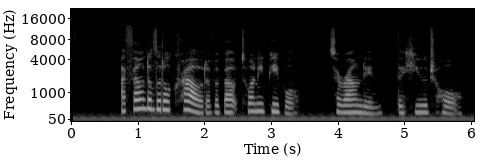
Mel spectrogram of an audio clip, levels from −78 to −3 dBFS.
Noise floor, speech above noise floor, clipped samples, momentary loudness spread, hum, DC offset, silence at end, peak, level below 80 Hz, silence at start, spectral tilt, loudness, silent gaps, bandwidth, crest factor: -58 dBFS; 21 dB; under 0.1%; 12 LU; 60 Hz at -55 dBFS; under 0.1%; 0 s; -20 dBFS; -56 dBFS; 0.05 s; -4 dB/octave; -37 LUFS; none; 14 kHz; 18 dB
